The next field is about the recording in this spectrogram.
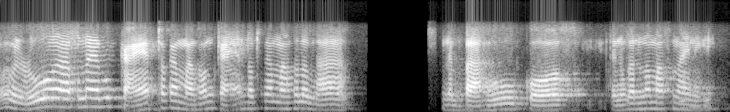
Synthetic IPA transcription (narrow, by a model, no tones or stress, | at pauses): oɹoapunaɹebʊkajɛtʰːɔkamasɔnkajɛtnɔtʰɔkamaszɔlɔbʱal | nɛbaɦukɔs | tɛnʊkadɔnɔmasnajnekḭ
